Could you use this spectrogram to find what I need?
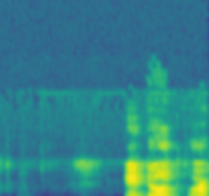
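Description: A man speaks into a close microphone.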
